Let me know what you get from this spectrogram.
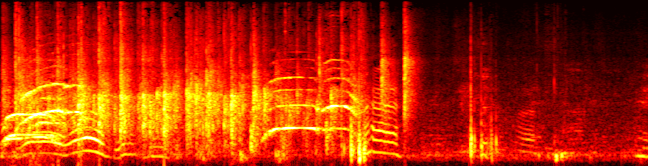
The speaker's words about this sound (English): Guys, coming up to the stage next, please keep that applause coming for one of the most unique comedy minds in Houston.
